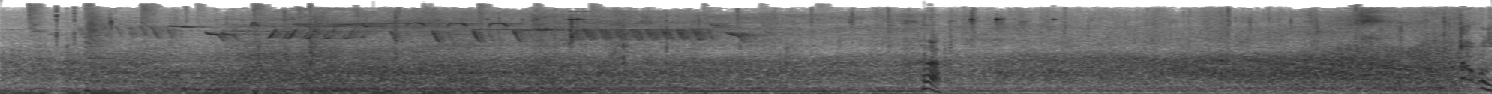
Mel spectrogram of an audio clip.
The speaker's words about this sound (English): one of those electric cars. Not that one, one before.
